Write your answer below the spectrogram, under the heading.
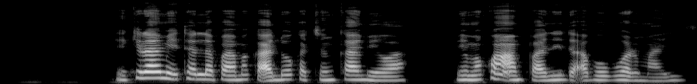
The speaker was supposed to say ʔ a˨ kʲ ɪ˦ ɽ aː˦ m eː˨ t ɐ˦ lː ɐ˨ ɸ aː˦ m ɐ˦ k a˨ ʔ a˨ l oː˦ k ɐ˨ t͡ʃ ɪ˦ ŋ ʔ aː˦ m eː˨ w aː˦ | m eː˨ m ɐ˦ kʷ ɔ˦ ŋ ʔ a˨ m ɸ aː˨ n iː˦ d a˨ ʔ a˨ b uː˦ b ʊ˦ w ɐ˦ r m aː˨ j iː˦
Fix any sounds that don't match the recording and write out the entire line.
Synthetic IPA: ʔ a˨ kʲ ɪ˦ ɽ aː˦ m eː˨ t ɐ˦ lː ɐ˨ ɸ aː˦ m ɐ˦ k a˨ ʔ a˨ l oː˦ k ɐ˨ t͡ʃ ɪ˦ ŋ k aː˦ m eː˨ w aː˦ | m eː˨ m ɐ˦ kʷ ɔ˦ ŋ ʔ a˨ m ɸ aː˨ n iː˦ d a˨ ʔ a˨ b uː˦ b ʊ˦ w ɐ˨ r m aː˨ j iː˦

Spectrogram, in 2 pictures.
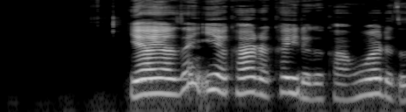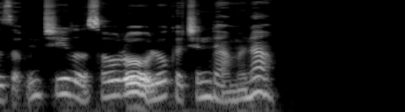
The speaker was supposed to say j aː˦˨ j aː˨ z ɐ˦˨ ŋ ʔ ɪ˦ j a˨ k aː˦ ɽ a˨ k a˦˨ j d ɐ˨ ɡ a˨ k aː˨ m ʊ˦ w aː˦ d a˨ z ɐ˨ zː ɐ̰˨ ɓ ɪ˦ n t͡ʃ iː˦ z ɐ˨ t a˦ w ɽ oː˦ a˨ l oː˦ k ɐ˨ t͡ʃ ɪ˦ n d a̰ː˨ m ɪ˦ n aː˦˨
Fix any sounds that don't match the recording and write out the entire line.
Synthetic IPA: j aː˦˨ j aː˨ z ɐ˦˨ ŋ ʔ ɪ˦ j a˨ k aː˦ ɽ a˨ k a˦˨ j d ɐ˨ ɡ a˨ k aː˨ m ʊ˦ w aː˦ d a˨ z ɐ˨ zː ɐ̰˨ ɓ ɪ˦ n t͡ʃ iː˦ z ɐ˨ s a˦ w ɽ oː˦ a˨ l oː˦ k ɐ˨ t͡ʃ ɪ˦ n d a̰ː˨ m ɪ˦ n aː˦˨

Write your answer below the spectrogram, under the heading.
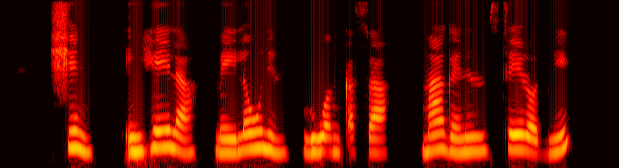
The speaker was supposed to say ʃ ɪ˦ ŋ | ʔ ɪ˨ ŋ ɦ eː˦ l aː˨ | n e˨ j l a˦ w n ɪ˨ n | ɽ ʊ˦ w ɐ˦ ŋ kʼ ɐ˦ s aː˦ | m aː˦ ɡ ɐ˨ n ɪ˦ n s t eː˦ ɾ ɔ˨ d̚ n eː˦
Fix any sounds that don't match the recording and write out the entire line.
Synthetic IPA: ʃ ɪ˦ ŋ | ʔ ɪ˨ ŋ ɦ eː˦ l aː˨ | m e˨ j l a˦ w n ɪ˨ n | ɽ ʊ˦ w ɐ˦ ŋ kʼ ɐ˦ s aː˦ | m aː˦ ɡ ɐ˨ n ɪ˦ n s t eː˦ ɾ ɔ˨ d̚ n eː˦

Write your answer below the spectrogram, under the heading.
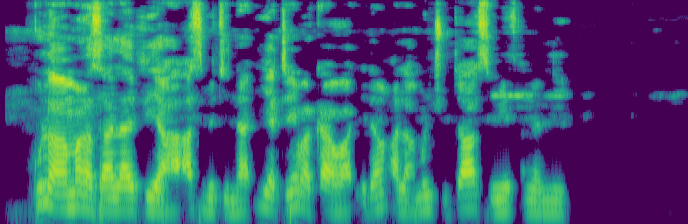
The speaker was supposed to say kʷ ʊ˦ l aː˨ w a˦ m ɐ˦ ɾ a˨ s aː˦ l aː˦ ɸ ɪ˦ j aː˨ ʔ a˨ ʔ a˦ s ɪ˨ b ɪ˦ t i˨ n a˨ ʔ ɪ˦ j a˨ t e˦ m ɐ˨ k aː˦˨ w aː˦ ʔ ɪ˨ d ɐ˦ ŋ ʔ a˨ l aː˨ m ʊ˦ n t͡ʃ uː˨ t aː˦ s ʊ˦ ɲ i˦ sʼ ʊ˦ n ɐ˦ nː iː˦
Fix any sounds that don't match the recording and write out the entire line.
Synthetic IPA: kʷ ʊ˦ l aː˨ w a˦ m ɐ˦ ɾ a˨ s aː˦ l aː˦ ɸ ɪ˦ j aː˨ ʔ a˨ ʔ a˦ s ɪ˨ b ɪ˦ t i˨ n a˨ ʔ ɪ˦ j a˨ t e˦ m ɐ˨ k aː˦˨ w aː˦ ʔ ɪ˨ d ɐ˦ ŋ ʔ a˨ l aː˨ m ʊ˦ n t͡ʃ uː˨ t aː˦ s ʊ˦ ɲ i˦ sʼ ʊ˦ n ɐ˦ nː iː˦

